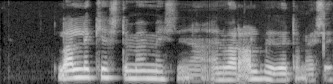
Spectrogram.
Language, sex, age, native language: Icelandic, female, 13, Icelandic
